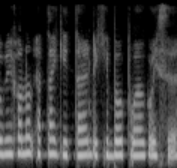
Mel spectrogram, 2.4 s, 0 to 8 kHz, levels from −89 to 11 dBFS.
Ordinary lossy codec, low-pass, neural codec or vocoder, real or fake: MP3, 48 kbps; 7.2 kHz; codec, 16 kHz, 2 kbps, X-Codec, HuBERT features, trained on LibriSpeech; fake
